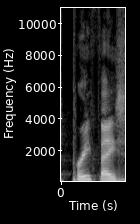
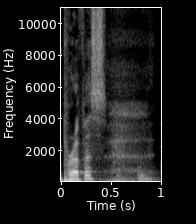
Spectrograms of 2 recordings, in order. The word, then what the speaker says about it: preface: awesome yeah nyog so let's pre-face i think this episode by saying i mean preface yeah is that is that how you say it that's preface let's pre-face this episode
